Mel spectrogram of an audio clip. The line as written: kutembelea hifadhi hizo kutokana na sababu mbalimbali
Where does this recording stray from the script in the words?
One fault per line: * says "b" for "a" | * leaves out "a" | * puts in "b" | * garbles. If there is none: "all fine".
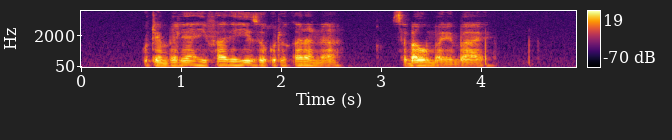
all fine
